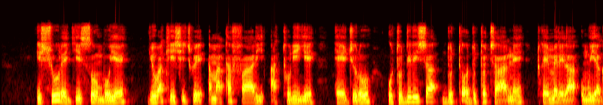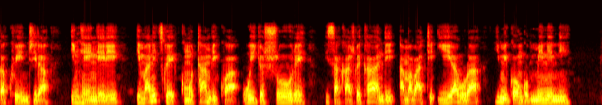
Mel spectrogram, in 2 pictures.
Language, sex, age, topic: Rundi, male, 25-35, education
